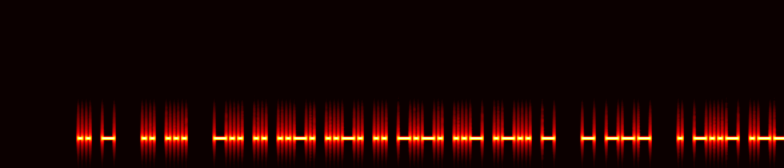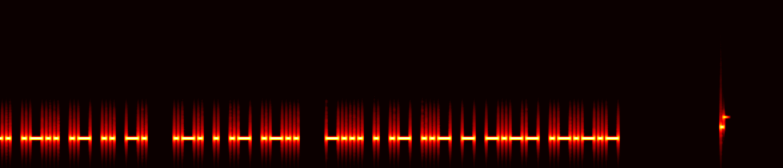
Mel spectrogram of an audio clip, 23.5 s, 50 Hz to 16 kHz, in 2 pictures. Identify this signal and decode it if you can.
Morse code, heard as a keyed tone, about 20 wpm, 700 Hz. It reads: IT IS DIFFICULT TO EXPLAIN REAL BEAUTY.
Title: Sentences from Top 1100 Words 20wpm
